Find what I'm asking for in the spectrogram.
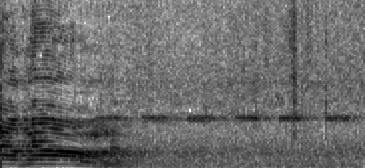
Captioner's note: crickets chirping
